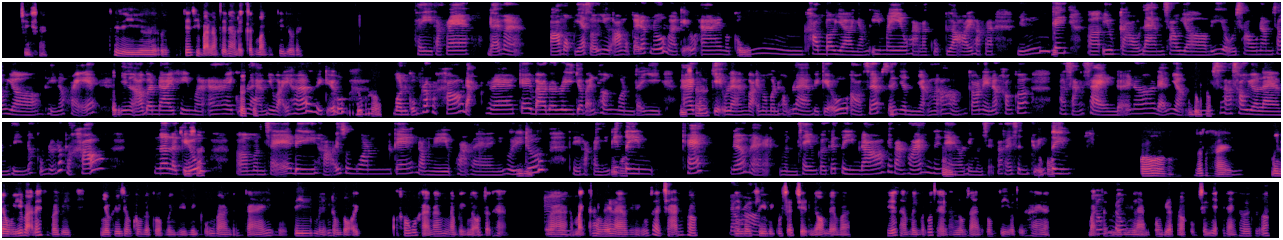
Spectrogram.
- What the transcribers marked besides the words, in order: tapping; laughing while speaking: "kiểu"; laugh; other background noise; in English: "boundary"; in English: "team"; in English: "team"; in English: "team"; in English: "team"
- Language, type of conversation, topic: Vietnamese, unstructured, Bạn mong muốn đạt được điều gì trong 5 năm tới?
